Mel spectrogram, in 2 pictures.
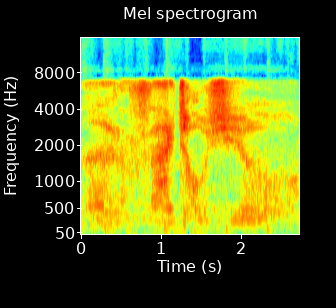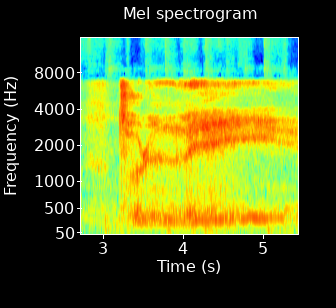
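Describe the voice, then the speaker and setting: This is a put-on character voice, raspy and hissing. The pitch is extremely high. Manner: menacing, commanding.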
